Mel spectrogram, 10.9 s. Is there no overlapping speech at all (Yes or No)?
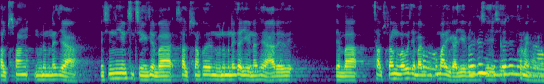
No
